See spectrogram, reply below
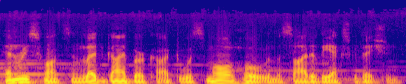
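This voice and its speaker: Grave American storyteller, very low voice, vintage radio, faint music behind. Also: male voice, lively intonation, fairly quick. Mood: ominous, measured. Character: grave, dramatic storyteller of uncanny tales. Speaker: narrator. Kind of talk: scripted old-time radio narration. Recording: tinny, band-limited vintage radio recording.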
